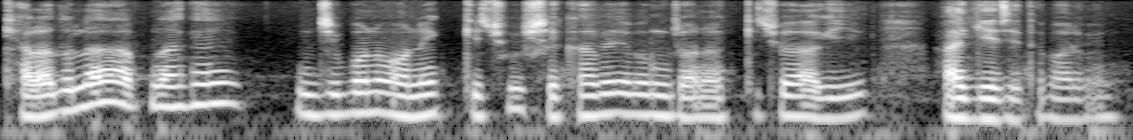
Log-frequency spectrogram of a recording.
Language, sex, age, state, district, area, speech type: Bengali, male, 18-30, West Bengal, Murshidabad, urban, spontaneous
